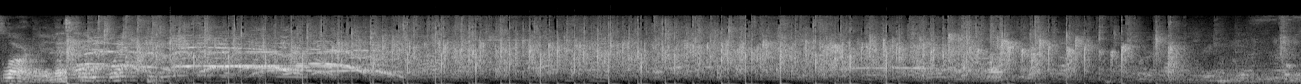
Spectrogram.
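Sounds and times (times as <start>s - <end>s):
audience applauding and cheering: 0.6s - 12.0s
person whooping: 0.8s - 4.1s, 8.4s - 9.5s.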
